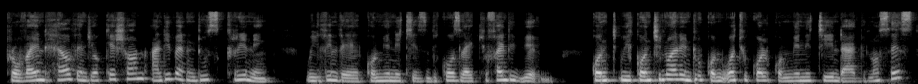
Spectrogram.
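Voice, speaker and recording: A woman with a Kenyan accent, a native Swahili speaker, giving a measured webinar presentation on nursing with frequent restarts. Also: lowish voice, animated, darkish tone. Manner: measured, repeats phrases with restarts. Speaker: guest speaker, nursing dean.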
